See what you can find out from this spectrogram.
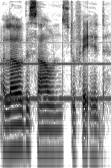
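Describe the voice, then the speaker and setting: A man with a low, gravelly voice guides a meditation at an extremely slow pace. He speaks calmly as a teacher would, leaving long pauses between short phrases, and his tone stays quite even. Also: heavy background noise. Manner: calm, unhurried, with long pauses.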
